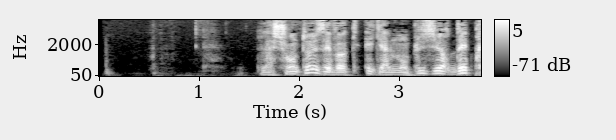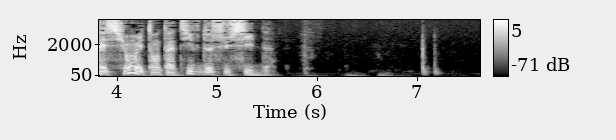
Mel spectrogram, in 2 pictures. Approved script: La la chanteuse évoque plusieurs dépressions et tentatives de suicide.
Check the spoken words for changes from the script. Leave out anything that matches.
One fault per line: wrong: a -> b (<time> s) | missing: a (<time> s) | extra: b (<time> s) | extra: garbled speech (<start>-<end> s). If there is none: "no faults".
missing: la (1.8 s)
extra: également (2.6 s)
